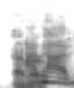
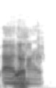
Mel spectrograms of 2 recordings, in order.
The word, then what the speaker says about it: Aadhaar: Is it Aadhaar? – Aadhaar, yes, it's Aadhaar.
